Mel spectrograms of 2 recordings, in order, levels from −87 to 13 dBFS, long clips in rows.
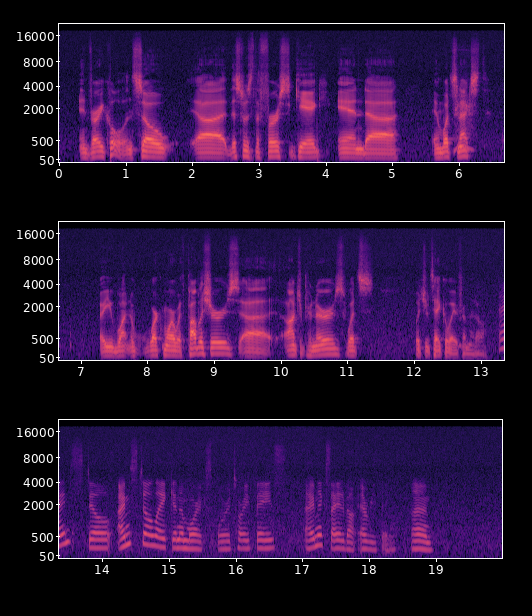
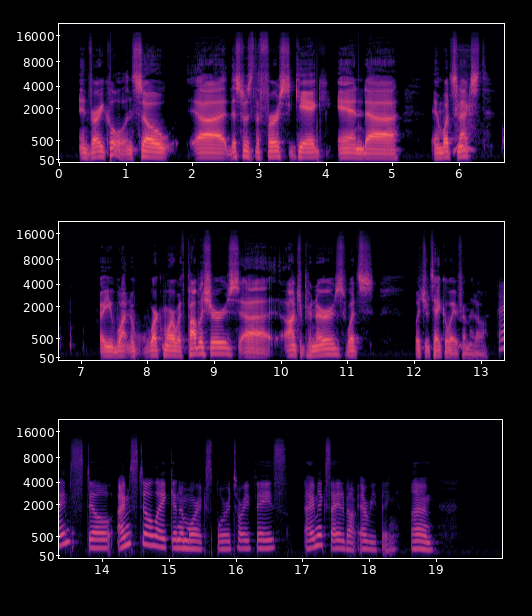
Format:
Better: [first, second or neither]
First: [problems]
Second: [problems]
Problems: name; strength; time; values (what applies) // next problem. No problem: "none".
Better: second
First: hiss; faint; throughout; 25 dB below the speech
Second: none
